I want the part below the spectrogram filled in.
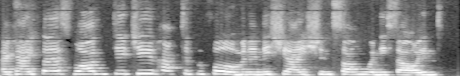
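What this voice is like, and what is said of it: Brummie (Birmingham) English accent. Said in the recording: “Can you understand my Brummie accent?”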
